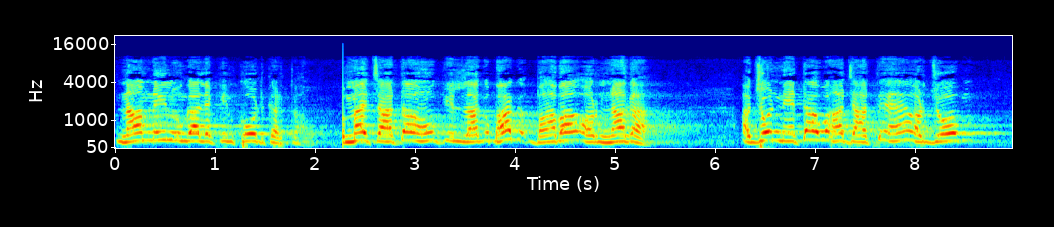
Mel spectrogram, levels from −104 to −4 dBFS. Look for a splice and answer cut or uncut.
cut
